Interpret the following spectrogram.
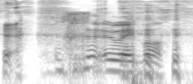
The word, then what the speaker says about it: Uwe Boll: I've been pronouncing it "ew," like ew, Ball. Uwe Boll.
